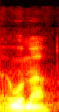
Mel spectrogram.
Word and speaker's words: WoMA: Vous étiez à la direction, au comité de direction, et vous avez créé WOMA il y a, on prononce WOMA, hein, c'est ça?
